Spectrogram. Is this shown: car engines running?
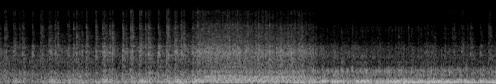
yes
